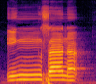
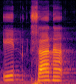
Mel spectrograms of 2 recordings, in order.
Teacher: Karena makhrajnya tertutup. Makhrajnya dari hidung khaysum. Sehingga itulah cara mengecek apakah ikhfa-nya benar atau tidak, ditutup hidung.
